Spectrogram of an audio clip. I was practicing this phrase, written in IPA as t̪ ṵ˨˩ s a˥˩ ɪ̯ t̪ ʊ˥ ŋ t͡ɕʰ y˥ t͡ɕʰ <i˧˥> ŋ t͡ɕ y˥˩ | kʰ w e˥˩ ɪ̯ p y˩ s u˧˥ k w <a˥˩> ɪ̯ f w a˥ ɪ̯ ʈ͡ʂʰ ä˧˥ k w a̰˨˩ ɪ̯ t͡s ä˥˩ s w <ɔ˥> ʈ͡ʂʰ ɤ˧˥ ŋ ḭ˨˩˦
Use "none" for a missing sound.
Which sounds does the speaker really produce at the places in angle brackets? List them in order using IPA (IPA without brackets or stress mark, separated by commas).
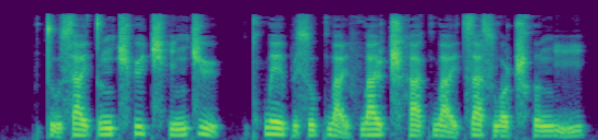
i˧˥, a̰˨˩, ɔ˧˥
